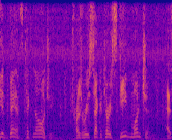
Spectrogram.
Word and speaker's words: Mnuchin: Treasury Secretary Steve Mnuchin has said that he is not concerned about artificial intelligence taking U.S.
